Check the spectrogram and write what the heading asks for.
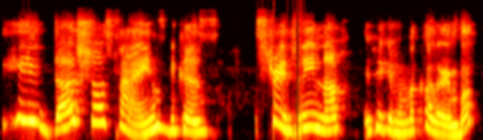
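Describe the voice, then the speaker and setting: Over dull audio, a woman from Trinidad and Tobago in her thirties talks at a moderate pace in a voice that sits high. She is a guest face and body painter in a casual video call interview, with a Trinidadian accent. She tells animated stories and acts out small quotes.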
